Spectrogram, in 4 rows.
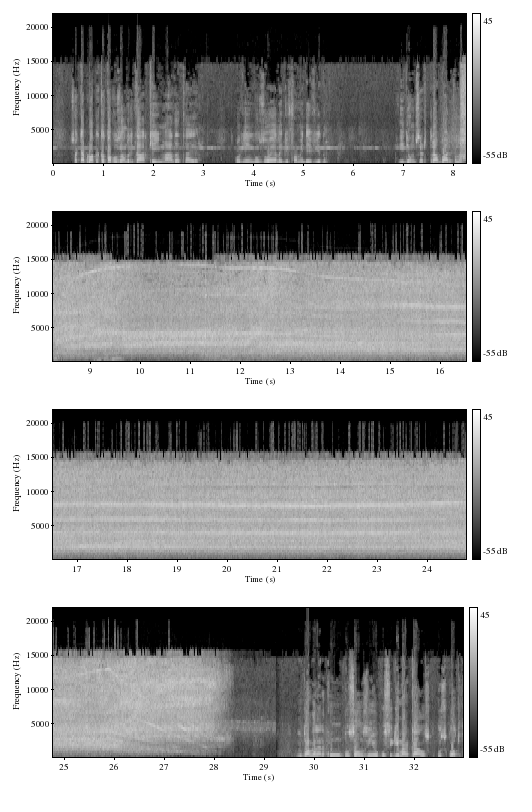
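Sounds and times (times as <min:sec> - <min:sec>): electric drill whining into metal: 0:08.1 - 0:28.4.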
